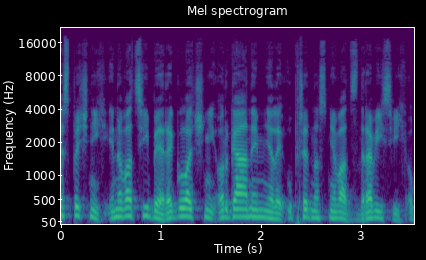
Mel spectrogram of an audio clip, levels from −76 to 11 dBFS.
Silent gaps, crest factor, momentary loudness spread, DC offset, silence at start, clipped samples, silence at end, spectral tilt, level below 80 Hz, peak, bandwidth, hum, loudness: none; 16 dB; 6 LU; under 0.1%; 0 s; under 0.1%; 0 s; -5 dB/octave; -58 dBFS; -4 dBFS; 18.5 kHz; none; -20 LUFS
